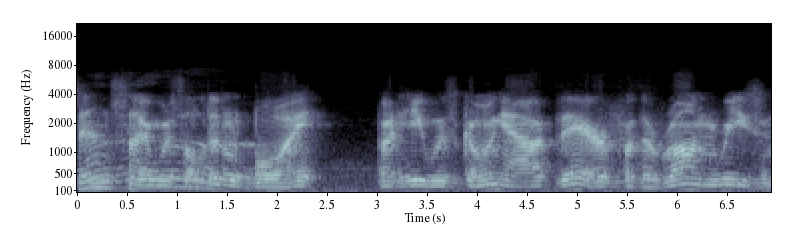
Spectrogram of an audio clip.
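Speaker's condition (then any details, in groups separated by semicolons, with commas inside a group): Cerebral palsy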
